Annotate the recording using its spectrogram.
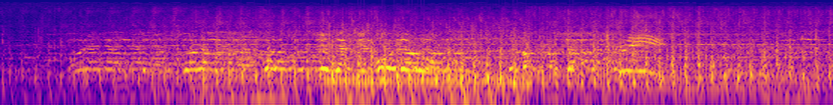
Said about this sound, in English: A police helicopter hovers overhead.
